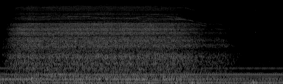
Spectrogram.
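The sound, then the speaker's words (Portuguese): A long, deep breath drawn in as a loud, airy hiss that holds steady for about two seconds before cutting off into near quiet. “Inspira profundamente, honra esta libertação.”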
